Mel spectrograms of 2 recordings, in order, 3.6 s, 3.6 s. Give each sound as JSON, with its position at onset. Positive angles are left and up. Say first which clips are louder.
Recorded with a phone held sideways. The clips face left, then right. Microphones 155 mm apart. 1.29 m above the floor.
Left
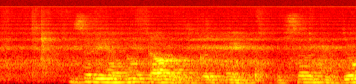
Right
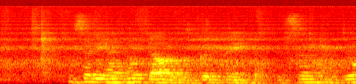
{"t": 0.7, "sound": "a man speaking", "louder": "right 1 dB", "side_deg": -30, "distance_m": 1.3}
